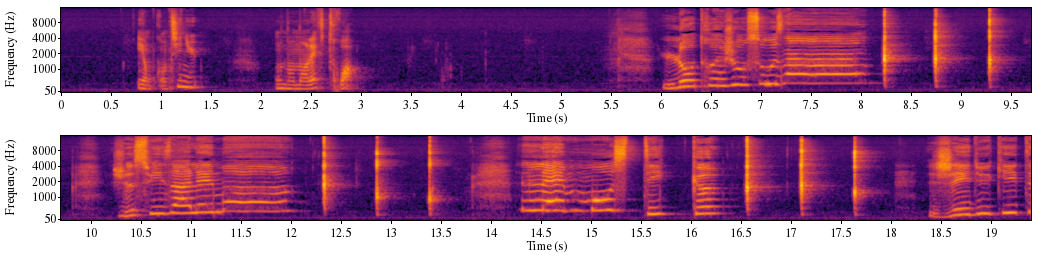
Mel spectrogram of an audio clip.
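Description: A middle-aged woman speaks close up in a lively, sing-song voice, sometimes drawing out long notes.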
